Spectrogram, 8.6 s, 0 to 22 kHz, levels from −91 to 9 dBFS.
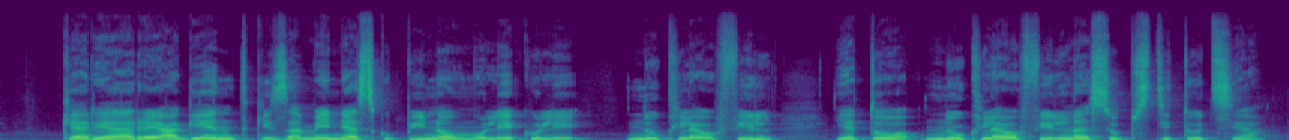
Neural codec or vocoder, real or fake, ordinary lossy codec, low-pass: vocoder, 44.1 kHz, 128 mel bands every 256 samples, BigVGAN v2; fake; none; 19.8 kHz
